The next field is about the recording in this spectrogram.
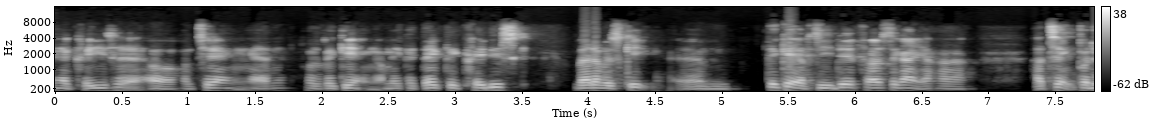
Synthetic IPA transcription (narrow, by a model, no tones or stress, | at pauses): hæɐkʰʁiːsəɒ̽hɒ̽nt͡sʰe̝ɐ̰eŋn̩æd̥enhɔ̽sʁɛɡ̥e̝ɐ̰eŋ̩ɒ̽mjäkʰæd̥eɡ̥̚d̥e̝kʰʁid̥isɡ̥ | ʋæɾɑ̈ʋe̝lsɡ̥e̝̰ːøm | d̥e̝kʰæjɑ̈fɒd̥ḭːd̥e̝æfɶɐsd̥əɡ̥ɑ̈ŋ̰jɑ̈ɪɦɑ̈ | hɑ̈t͡sʰeŋ̰d̥̚pʰɒ̽ɾ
